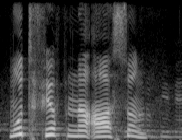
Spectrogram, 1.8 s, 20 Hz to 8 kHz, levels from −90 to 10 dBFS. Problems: none marked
